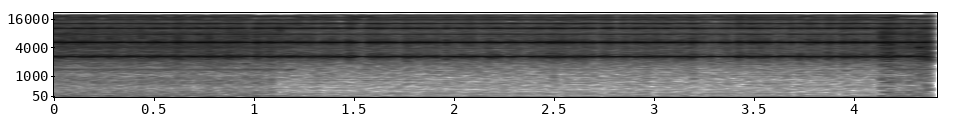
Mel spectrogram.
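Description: A constant high-pitched whine with fizzing hiss underneath, unrelated to any content; electrical interference is getting into the audio output. Cause suspected, not confirmed.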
